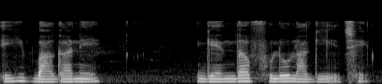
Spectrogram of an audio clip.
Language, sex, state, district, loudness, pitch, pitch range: Bengali, male, West Bengal, Alipurduar, -21 LUFS, 135 Hz, 130-140 Hz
